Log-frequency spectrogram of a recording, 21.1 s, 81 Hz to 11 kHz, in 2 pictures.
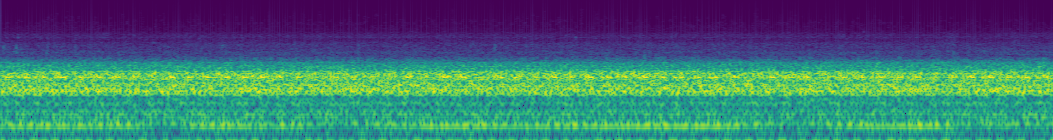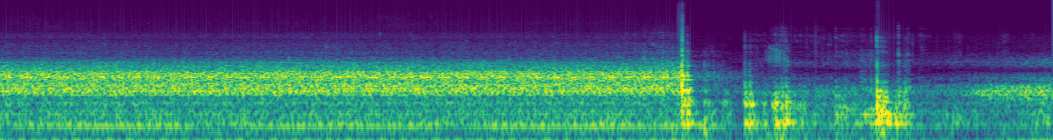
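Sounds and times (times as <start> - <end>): muffled engine drone underwater: 0.0 - 21.0.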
